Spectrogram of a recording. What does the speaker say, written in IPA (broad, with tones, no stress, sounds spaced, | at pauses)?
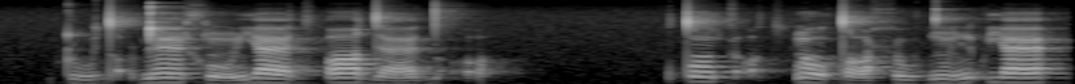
ʈ u˧˩˧ d ɑ̰˥˧ ɖ æ̃˥ x õ˧˩˧ j æ˥˧ t͡sʼ ɑ˥ d æ˧˩˧ d̪ ɑ̰˥˧ | tˤ æ̃˥ k ɑ̰˥ t͡sʼ õ˥˧ tˤ u˧˩˧ ħ u˧˩ d̪ ũ˥˧ n ṵ˥ j æ˥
